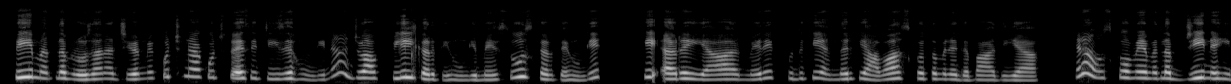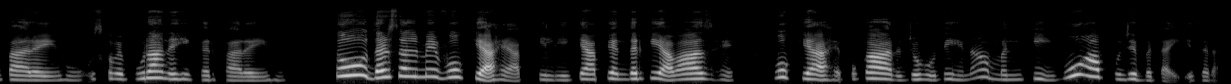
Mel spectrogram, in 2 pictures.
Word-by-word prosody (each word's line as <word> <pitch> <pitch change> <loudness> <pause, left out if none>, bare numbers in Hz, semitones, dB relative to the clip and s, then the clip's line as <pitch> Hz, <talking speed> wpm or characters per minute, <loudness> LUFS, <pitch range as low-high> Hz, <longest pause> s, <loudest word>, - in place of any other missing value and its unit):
भी 330 +2 +9
मतलब 285 -3 -2
रोज़ाना 245 +4 0
जीवन 240 +1 -2
में 285 +2 -11
कुछ 355 0 -10
न 360 -1 0
कुछ 325 -2 -12
तो - - -4
ऐसी 285 +1 +3
चीज़ें 260 0 -3
होंगी 220 -4 -14
ना, 400 - -12
जो 300 -1 0
आप 290 0 0
फ़ील 320 +3 +4
करती 235 -7 -1
होंगी, 210 -1 -8
महसूस 230 - -2
करते 220 -4 -4
होंगे 215 +10 -8
कि, 340 +1 -6
अरे! 260 - +2
यार, 235 -1 -3
मेरे 230 +7 -7
खुद 270 -3 -15
के 300 -1 -6
अंदर 245 0 -5
की 270 0 -5
आवाज़ 250 +7 -1
को 270 - -2
तो 255 0 -6
मैंने 235 -1 -5
दबा 210 0 -7
दिया। 200 -1 -6 0.5
है - - -1
ना? - - +2
उसको 305 +1 -4
मैं 295 0 +2
मतलब 270 -4 -1
जी 290 +5 +4
नहीं 270 -4 -3
पा 210 -3 -1
रही 195 -1 -3
हूँ। 195 -1 -18
उसको 250 +4 -14
मैं 245 - -1
पूरा 300 +4 +5
नहीं 245 -2 -3
कर 205 0 -9
पा 190 -2 -6
रही 180 0 -7
हूँ। 195 -1 -21 0.5
तो 420 +3 +9
दरअसल 345 +5 +5
में 360 0 0
वो 335 +2 +1
क्या 265 - +7
है 215 -2 -6
आपके 175 +7 -11
लिए? 200 -1 -12
क्या 245 -2 +2
आपके 235 +4 -1
अंदर 255 +1 +1
की 275 0 -3
आवाज़ 245 +4 +4
है? 195 -4 -17 0.4
वो 335 0 +1
क्या 245 -5 +4
है? 205 -1 -9
पुकार 255 -4 +4
जो 225 +4 -5
होती 225 +2 -10
है 210 - -15
ना 330 +7 -8
मन 225 -5 -12
की, 250 -6 -8
वो 410 +7 +4
आप 350 -1 +5
मुझे 240 +1 -3
बताइए 185 -2 -16
ज़रा। 185 - -16
250 Hz, 200 wpm, -25 LUFS, 215-290 Hz, 0.5 s, भी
